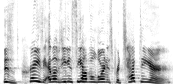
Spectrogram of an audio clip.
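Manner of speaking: ordinary talk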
